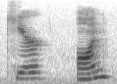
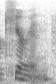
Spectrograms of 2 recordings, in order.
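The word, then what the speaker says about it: Ciarán: The next name is Kieran, and it means little dark one, and it's pronounced Kieran or Kieran. And I think that depends on whether or not you use a fada over the A.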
